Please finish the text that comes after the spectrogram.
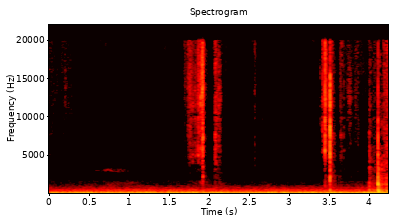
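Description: Scissors cutting with a few sharp close snips over a low steady hum, no talking.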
